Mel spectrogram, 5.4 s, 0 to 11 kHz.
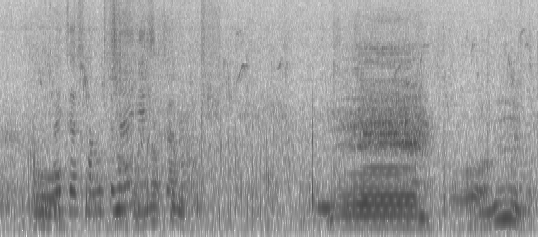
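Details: Two-year-old female polar bear at Maruyama Zoo, Sapporo, Hokkaido, 19 January 2017, demanding milk from her mother: one long, low, droning moan preceded and followed by wavering people's voices.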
